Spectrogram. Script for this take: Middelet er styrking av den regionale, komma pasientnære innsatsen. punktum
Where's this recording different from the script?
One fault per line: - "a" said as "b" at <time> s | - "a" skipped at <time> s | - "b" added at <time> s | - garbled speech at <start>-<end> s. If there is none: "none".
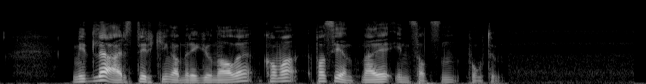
none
